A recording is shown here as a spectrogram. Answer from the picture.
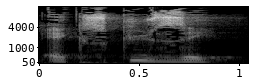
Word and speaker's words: excusez: In this case, the letter S, the pronunciation is like a Z, Z in French, excusez.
